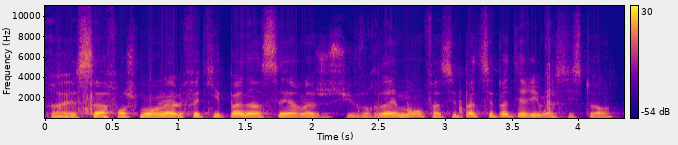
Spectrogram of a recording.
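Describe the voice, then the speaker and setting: A man's voice: medium pitch, expressive, fast talker, vocal fry, warm tone, a little hiss or hum. A man hosting a tabletop game channel, casually explaining a solo playthrough and thinking aloud with small self-corrections. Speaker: board game channel host.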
